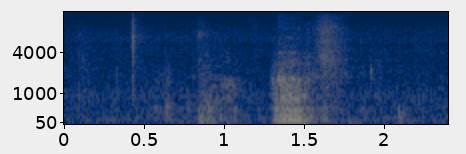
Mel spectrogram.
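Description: A small dog gives one short, low vocal sound, close to a growl, about a second and a half in, after a fainter click and a softer sound before it.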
